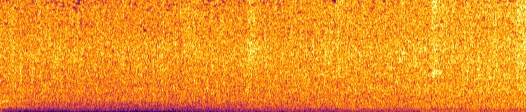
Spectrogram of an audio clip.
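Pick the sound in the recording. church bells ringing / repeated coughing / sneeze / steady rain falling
steady rain falling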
